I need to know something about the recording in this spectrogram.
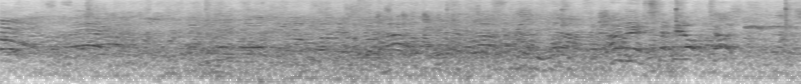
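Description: A crowd murmurs from distant stands outdoors.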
